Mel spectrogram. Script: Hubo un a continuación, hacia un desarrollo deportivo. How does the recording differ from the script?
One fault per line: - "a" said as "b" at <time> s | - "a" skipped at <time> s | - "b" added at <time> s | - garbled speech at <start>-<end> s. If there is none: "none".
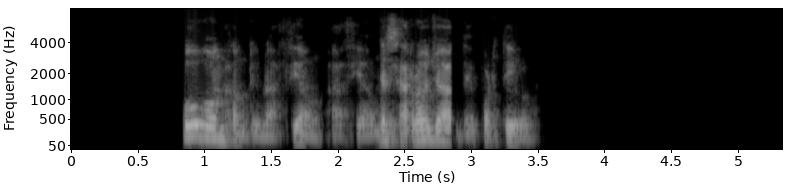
none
